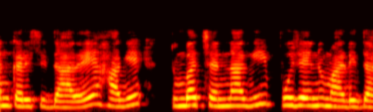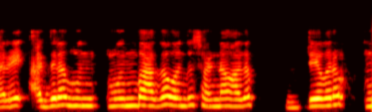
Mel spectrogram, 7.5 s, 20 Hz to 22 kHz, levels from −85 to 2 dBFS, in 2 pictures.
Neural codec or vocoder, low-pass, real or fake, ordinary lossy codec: codec, 16 kHz, 4.8 kbps, FACodec; 7.2 kHz; fake; none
